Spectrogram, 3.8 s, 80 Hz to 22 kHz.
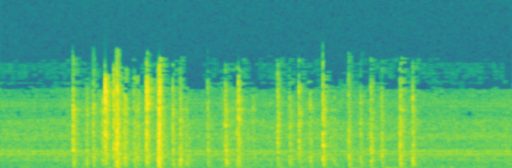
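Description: A gray SHIPADOO K600 full-size wired USB keyboard with a hollow plastic case and cream, gray and orange plastic keycaps sits on a desk mat and is typed on rapidly with the fingertips of both hands. Quick, bright plastic clicks and clacks sound in a fast, uneven run over a low steady hum, each key strike short and dry with almost no ring.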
